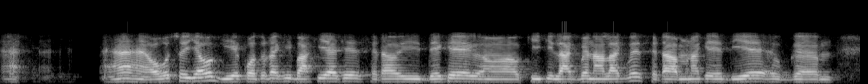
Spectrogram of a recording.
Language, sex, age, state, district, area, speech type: Bengali, male, 30-45, West Bengal, Darjeeling, rural, conversation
